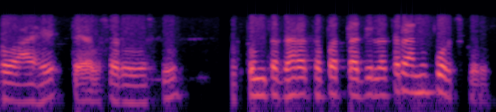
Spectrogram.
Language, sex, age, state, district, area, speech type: Marathi, male, 45-60, Maharashtra, Osmanabad, rural, conversation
